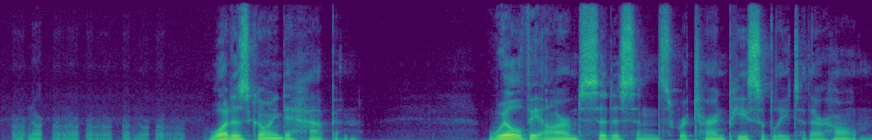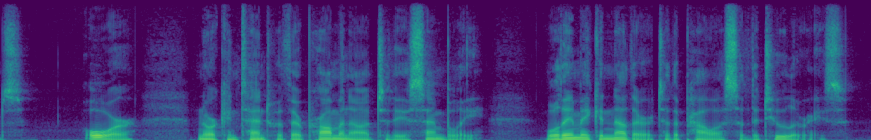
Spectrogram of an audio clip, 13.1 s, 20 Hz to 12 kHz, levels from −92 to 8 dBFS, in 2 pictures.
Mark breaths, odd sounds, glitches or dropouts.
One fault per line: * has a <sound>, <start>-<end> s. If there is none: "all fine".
* has a laugh, 0.1-1.4 s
